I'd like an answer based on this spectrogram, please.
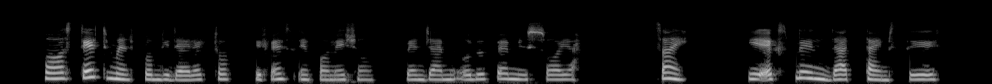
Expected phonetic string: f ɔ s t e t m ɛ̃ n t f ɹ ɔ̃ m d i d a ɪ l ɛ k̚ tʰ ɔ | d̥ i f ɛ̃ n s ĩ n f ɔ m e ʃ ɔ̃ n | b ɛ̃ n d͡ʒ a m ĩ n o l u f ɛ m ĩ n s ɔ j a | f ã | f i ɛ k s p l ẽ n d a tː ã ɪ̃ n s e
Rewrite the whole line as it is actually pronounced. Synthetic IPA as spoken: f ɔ s t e t m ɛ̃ n t f ɹ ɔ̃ m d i d a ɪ ɹ ɛ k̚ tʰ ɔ | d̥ i f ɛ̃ n s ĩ n f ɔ m e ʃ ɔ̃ n | b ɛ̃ n d͡ʒ a m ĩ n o l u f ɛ m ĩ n s ɔ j a | s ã | h i ɛ k s p l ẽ n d a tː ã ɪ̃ m s e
